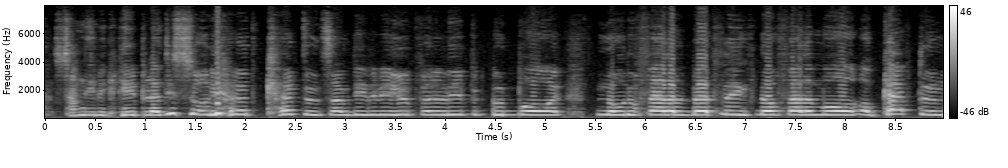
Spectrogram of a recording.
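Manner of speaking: high-pitched, loud, desperate begging; a terrified servant screaming for mercy; frantic pleading. A narrator's reading. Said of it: "in his pidgin for mercy".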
